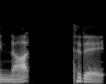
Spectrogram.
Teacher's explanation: there's a little pause i don't say not a day i say not today and i hold it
